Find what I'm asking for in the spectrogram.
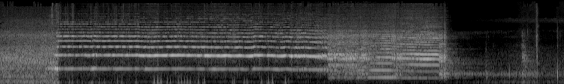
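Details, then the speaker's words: Bicycle brake squeal: loud, piercing tone holding one high pitch, then dropping lower before cutting off. "Okay guys, Big Slick here today and we're going to talk about brake squeal and how to solve it. Let's see if we can get a big squeal going here."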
